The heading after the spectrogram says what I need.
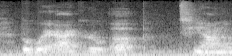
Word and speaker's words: Tiana: where I grew up Tiana was not a common name meaning that people like my teachers teachers used to make it seem like my name was so hard to pronounce I was teenager Tyanna Tanaya even though my name is five letters three syllables so when Princess and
